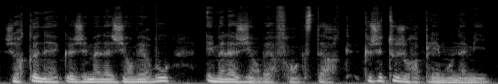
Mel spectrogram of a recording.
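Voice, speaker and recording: A man voicing a sinister male hypnotist villain who gives low, slow, imperious commands. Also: mellow, husky. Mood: pleading.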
